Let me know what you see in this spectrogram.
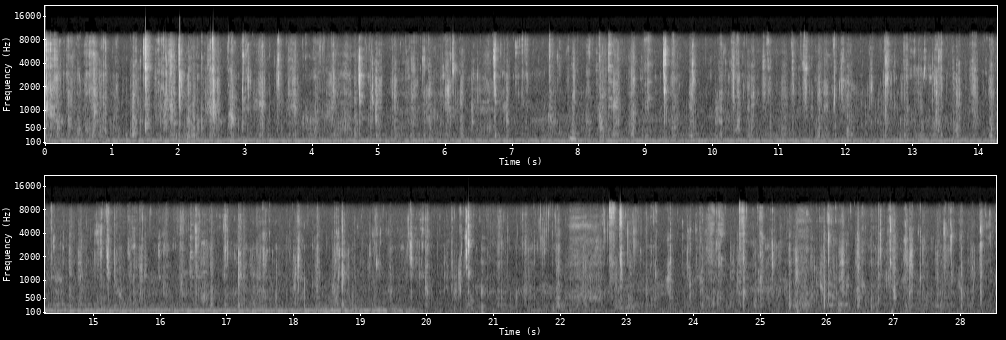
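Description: Close-miked eating of crispy pork belly: many sharp crunches and bites of the crackling skin, with wet chewing in between. A steady low hum runs underneath and stops about two-thirds of the way through.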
